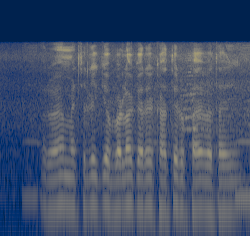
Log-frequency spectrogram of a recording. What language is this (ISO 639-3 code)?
bho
